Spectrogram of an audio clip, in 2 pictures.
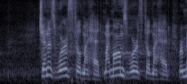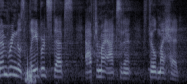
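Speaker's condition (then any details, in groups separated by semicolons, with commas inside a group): No condition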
